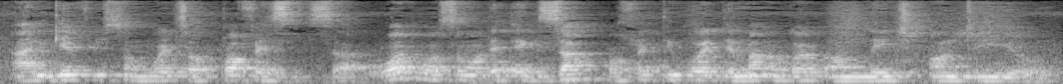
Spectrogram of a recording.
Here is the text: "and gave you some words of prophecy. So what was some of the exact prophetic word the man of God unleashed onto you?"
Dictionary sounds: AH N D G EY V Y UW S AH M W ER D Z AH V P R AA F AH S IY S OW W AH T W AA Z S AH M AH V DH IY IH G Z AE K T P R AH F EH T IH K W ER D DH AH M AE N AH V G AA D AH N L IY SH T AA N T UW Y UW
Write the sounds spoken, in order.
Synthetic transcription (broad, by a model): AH N G EY V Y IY S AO M W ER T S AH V P R AA F AH S IY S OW W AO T W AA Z S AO M AH V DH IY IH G Z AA K T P AH F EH T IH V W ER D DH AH M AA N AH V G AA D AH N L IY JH AA N T UW Y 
